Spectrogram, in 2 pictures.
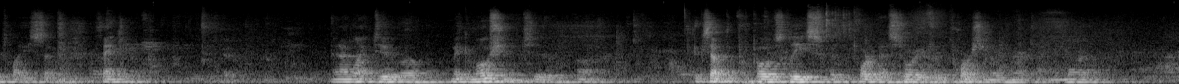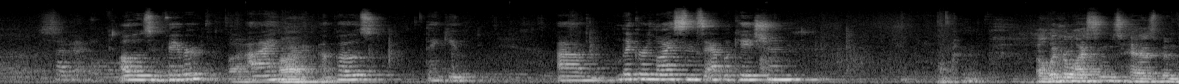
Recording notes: Live recording of Astoria City Council Meeting, Oct 1, 2018.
